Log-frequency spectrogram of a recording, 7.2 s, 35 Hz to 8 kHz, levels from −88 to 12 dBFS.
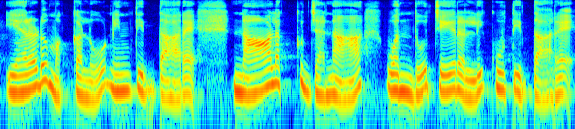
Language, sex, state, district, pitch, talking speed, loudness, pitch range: Kannada, female, Karnataka, Bangalore, 170 Hz, 65 wpm, -15 LUFS, 155-190 Hz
